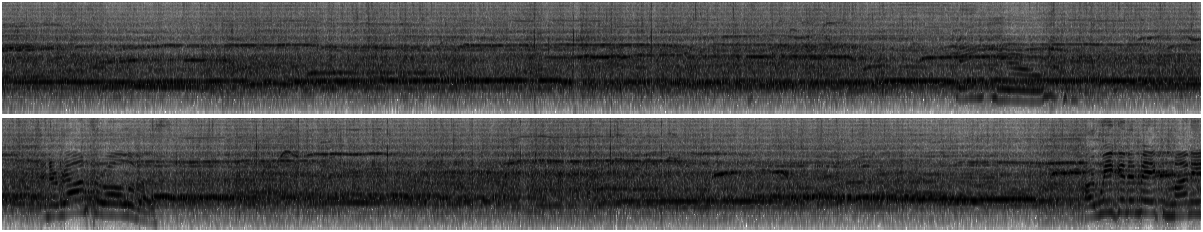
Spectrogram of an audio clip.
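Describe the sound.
An audience applauds and cheers to welcome a speaker onto the stage at a stock market seminar, a loud, continuous wash of clapping with whoops and shouts throughout.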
